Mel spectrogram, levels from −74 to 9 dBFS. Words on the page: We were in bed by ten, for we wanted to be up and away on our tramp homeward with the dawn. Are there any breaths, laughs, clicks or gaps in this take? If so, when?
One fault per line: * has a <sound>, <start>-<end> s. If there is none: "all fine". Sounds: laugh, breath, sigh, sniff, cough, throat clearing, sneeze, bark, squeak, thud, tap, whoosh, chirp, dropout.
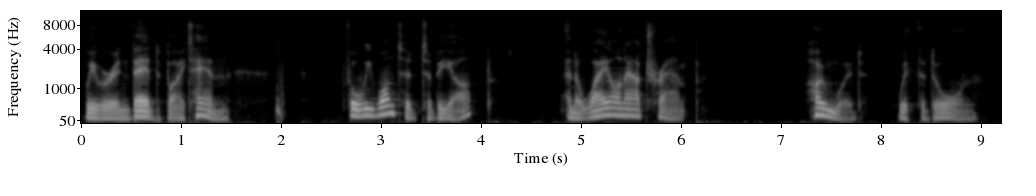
* has a whoosh, 1.9-2.1 s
